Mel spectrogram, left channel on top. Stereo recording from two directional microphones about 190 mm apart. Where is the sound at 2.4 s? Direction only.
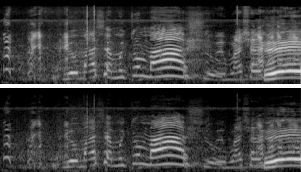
40° right (ahead or behind).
